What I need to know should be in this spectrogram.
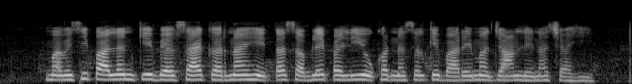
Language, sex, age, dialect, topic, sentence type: Chhattisgarhi, female, 41-45, Western/Budati/Khatahi, agriculture, statement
